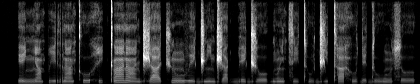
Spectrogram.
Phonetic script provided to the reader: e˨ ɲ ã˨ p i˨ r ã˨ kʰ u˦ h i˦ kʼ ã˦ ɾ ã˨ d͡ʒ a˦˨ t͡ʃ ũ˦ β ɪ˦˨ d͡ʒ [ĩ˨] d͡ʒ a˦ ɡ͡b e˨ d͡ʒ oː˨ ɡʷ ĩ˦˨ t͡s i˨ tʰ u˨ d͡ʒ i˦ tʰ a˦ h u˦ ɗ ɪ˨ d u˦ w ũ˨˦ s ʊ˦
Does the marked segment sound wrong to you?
no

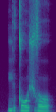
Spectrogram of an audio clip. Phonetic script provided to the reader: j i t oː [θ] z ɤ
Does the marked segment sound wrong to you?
yes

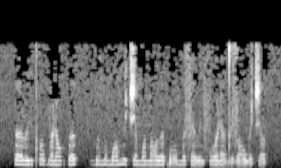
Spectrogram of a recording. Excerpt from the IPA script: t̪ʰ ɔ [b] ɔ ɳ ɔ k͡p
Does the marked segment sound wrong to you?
no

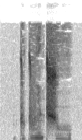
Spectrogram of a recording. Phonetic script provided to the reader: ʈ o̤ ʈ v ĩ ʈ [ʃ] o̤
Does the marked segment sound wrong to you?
no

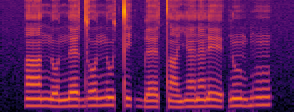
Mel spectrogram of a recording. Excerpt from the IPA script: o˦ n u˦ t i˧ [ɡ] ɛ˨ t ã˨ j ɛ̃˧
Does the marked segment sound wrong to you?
yes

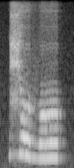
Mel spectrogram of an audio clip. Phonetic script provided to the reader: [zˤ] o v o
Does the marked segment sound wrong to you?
yes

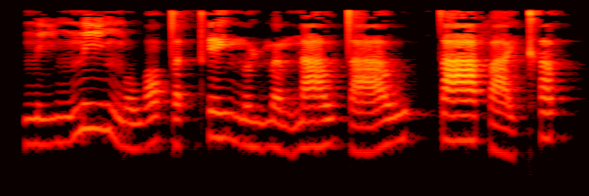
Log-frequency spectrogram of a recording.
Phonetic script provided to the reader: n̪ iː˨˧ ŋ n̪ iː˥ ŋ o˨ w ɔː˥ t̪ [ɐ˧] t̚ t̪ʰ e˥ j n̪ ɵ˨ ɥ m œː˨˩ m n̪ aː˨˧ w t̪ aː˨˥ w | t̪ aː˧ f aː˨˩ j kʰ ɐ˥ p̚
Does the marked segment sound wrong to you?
no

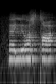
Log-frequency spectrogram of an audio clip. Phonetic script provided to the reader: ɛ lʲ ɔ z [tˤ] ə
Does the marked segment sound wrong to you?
no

